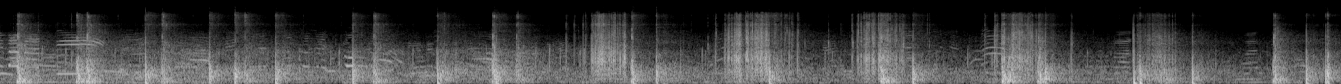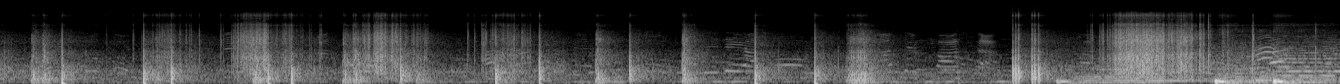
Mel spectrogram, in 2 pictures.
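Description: Aerial fireworks bursting overhead in a rapid, irregular series of sharp bangs and cracks, several of them louder and fuller, over the voices of a crowd.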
